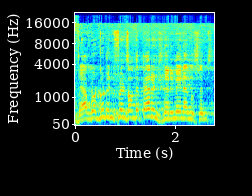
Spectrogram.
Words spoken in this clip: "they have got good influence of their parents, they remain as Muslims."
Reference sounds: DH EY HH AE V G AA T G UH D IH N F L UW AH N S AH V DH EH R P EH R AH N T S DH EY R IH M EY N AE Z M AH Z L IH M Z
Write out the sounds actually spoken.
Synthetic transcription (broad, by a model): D EY HH AE V G AA T G UH D IH N F L UW AH N S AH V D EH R P EH R AH N T S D EY R IH M EY N AE Z M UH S L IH M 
